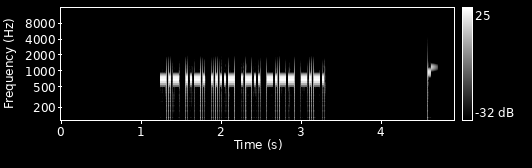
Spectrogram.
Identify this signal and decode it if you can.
Morse code, heard as a keyed tone, about 44 wpm, 700 Hz. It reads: KF4LYC
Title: USA Call Signs Repeated 2x 45wpm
